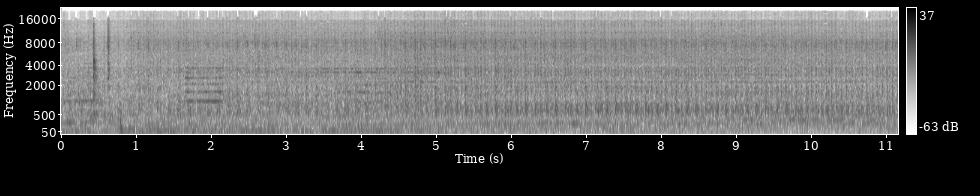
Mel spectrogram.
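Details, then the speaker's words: Maruti Suzuki WagonR K-series with blinking check engine light and oil consumption: rough lumpy idle with heavy engine shaking through mounts; one cylinder not working, dead-cylinder misfire; possible overheating suspected. "तो दोस्तों यहां देख सकते हैं गाड़ी का engine भी vibration कर रहा है बहुत [संगीत] ही बहुत ही बुरी तरीके से और इसका जो इंजन माउंटिंग है ये जो साउंड है इसकी वजह से आ रहा है"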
